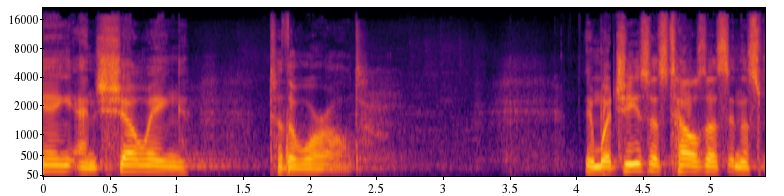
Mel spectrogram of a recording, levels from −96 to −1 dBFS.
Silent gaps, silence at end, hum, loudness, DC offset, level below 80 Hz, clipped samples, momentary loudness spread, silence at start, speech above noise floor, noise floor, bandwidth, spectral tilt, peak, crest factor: none; 0 s; none; -19 LUFS; under 0.1%; -64 dBFS; under 0.1%; 14 LU; 0 s; 37 dB; -55 dBFS; 19 kHz; -3.5 dB/octave; -6 dBFS; 14 dB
